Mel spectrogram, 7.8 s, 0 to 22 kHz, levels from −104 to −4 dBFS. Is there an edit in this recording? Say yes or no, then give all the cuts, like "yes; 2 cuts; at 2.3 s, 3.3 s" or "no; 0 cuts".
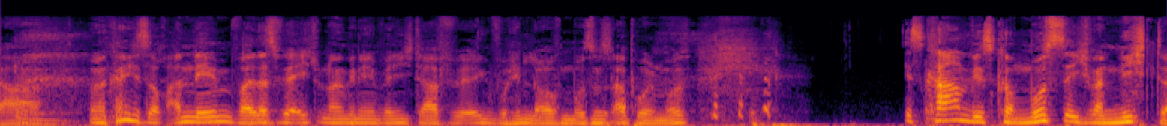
no; 0 cuts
